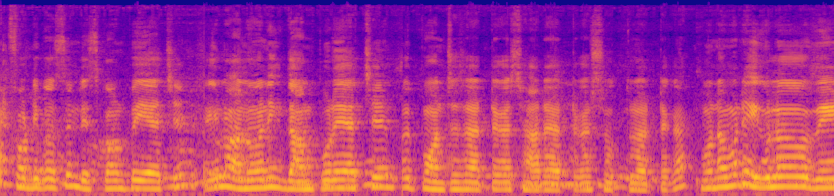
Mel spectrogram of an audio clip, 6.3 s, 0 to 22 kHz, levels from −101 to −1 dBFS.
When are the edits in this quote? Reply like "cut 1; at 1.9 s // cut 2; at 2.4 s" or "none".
cut 1; at 1.5 s // cut 2; at 3.0 s // cut 3; at 5.2 s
